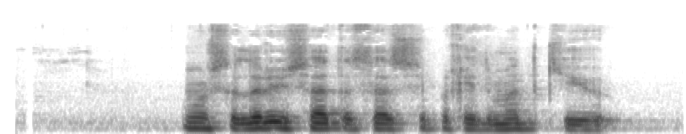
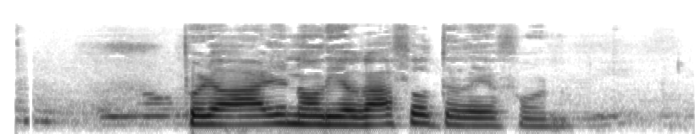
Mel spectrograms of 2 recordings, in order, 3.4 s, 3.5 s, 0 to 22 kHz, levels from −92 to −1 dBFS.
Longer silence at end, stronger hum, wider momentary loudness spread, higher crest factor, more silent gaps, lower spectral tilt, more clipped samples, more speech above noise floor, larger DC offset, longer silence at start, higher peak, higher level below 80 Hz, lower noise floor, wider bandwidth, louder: second, 0.35 s vs 0.65 s; neither; second, 9 LU vs 20 LU; about the same, 20 dB vs 16 dB; neither; about the same, -6.5 dB/octave vs -5.5 dB/octave; neither; first, 38 dB vs 33 dB; neither; first, 0.9 s vs 0.2 s; second, -10 dBFS vs 0 dBFS; about the same, -70 dBFS vs -70 dBFS; first, -65 dBFS vs -49 dBFS; about the same, 11.5 kHz vs 11.5 kHz; second, -28 LUFS vs -16 LUFS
